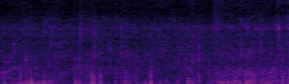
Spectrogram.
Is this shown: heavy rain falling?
yes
